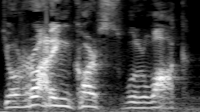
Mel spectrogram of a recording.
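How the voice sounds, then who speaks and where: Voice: mid-range voice, slow, gravelly, bright, forceful tone, breathy edge, heavily acted. An actor playing a pompous, menacing omniscient narrator in an audio comedy drama, portentous and melodramatic, and easily flustered. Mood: grandiose menace. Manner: portentous, melodramatic, dragging out grim pronouncements. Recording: music behind the voice.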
